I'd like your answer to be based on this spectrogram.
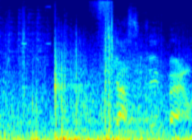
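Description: Heavy in-game cluster strike explosions rumble and thud in a dense, continuous low barrage, with sharper bursts around the middle, while players talk over the action.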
